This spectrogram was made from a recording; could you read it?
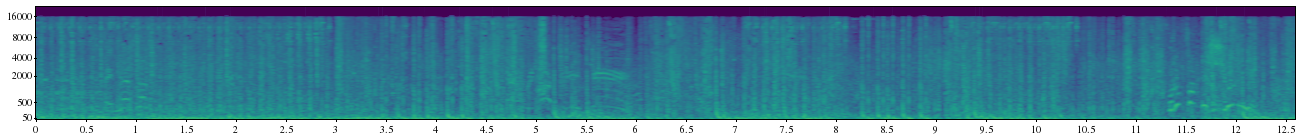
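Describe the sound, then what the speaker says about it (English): Loud, sustained automatic gunfire in the Call of Duty Black Ops Cold War campaign's Vietnam helicopter mission, rapid bursts rattling almost without pause, with voices shouting over the din. "Who the fuck is shooting me?"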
